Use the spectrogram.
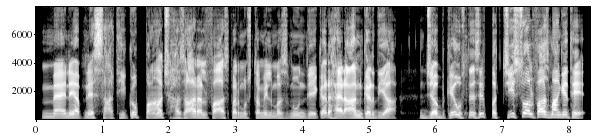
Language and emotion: Urdu, surprised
